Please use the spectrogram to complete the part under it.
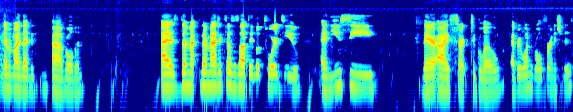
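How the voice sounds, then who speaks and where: Bright, crisp-voiced woman game master. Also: on the low side, fairly even intonation, moderate pace, long pauses, lo-fi sound. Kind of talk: casual tabletop game narration and rules talk.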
